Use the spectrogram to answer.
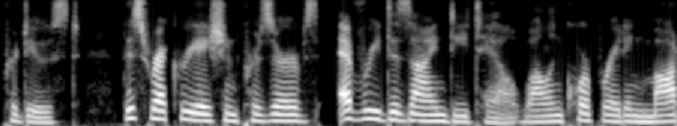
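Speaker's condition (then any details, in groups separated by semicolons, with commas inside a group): No condition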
